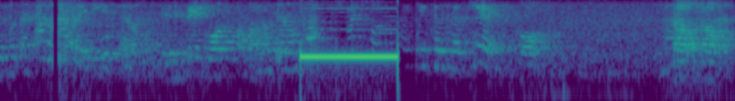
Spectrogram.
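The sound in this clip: A telephone busy tone after a dropped call: a single steady, mid-pitched tone lasting about a second, clearly louder than the quiet conversation around it.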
